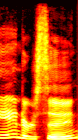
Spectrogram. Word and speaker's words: Andersen: I say Hans Christian Anderson because we have a lot of Andersons who live in the states and that's how we pronounce that last name so it was called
